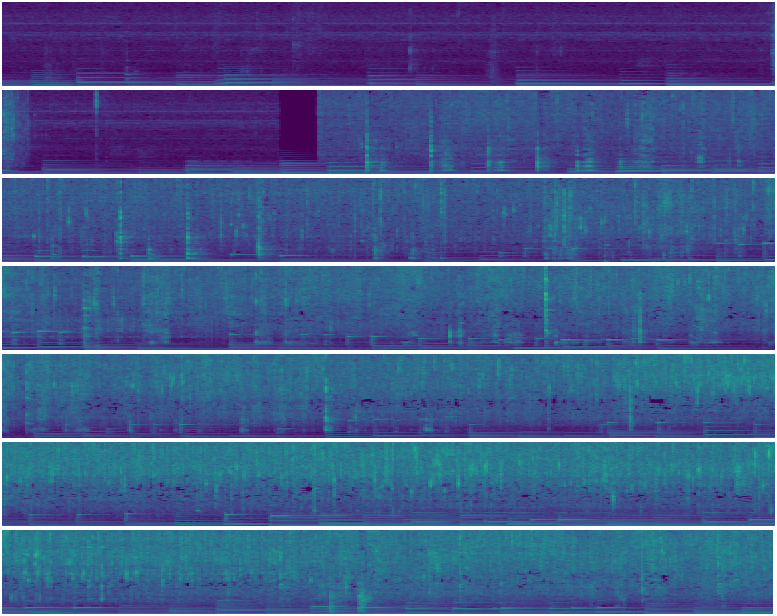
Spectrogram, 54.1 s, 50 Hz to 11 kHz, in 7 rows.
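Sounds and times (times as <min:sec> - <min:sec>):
soft background music: 0:00.0 - 0:54.0
shrimp sizzling in hot oil: 0:07.7 - 0:08.2, 0:10.9 - 0:54.0
wooden spatula knocking pan: 0:11.3 - 0:15.2, 0:49.6 - 0:50.2.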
